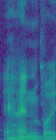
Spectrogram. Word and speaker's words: RnBoi: je fous En tout cas, voilà, RN Boy, c'est comme ça qu'il faut le prononcer.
